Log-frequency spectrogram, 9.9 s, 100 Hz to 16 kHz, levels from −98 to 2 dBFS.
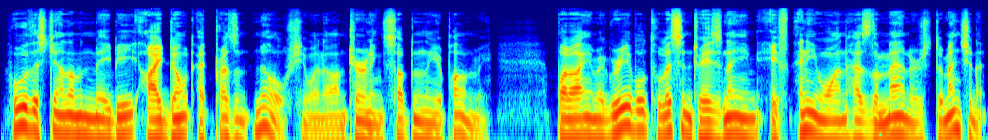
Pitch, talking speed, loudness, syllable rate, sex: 110 Hz, 215 wpm, -21 LUFS, 5.7 syllables/s, male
